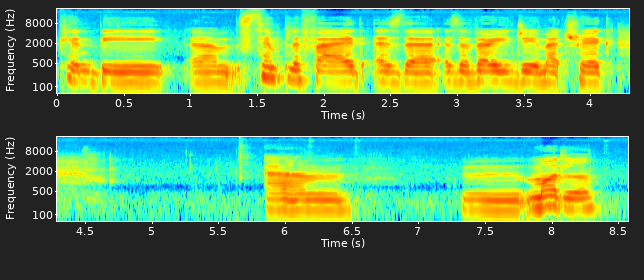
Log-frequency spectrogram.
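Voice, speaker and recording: The speaker has a Hungarian accent and talks at a very slow pace. Long pauses come often. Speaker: independent researcher and video lecturer. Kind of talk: monologue lecture to camera. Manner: hesitant, many fillers (um, uh).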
